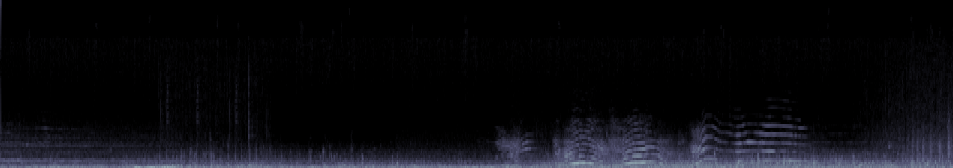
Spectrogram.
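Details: Song of a humpback whale over a constant deep ocean wash: after a quiet stretch with a faint steady tone, a cluster of arching upswept whoops, short rising chirps and a high level whistle-like note follows.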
